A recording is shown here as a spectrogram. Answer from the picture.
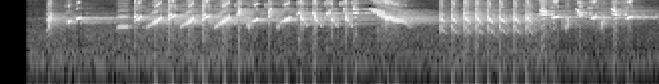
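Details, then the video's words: European goldfinch singing in the Wedani style, recorded for tutoring young goldfinches: a fast, continuous run of bright twittering notes and short rising whistles, ending in rapid repeated metallic chips. "تغريد الحسون لتسميع الفراخ"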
